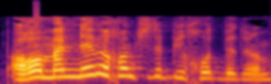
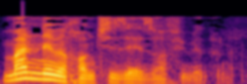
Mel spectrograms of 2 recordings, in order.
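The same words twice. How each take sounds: First: A raised, insistent I do not want to; emphatic refusal. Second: Said in the usual way. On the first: Shown as a demonstration.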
